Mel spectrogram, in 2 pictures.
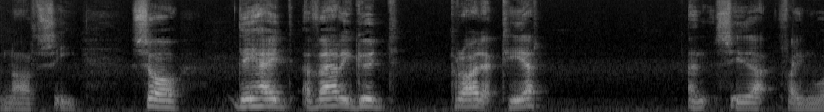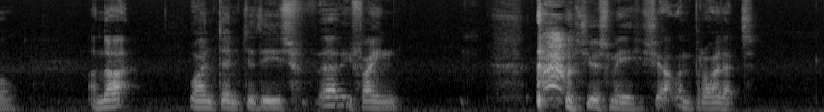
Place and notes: Jamieson & Smith, Shetland Islands, UK - Oliver Henry talking about the history of Shetland Wool
This is Oliver Henry telling me about the history of Shetland wool and talking me through two different types of fleece that have historically been found in the Isles. We were talking in a room towards the back of Jamieson & Smith, with a door open to the docks, so you can hear the gulls outside. He talks about a rougher Shetland wool sheep with "no home" i.e. no real use anywhere in anything. He also talks about "kindly wool" and the importance of soft wool in the economy of crofting. He mentions many of the sorts of garments traditionally made by women in Shetland, and emphasises the importance of the softer wool for their construction. He also describes how the lack of fences in Shetland meant that the two distinct fleeces previously discussed got genetically more and more merged as the sheep ran together and interbred, and then he talks about how the resultant fleeces are mixed, and filled with different finenesses of wool.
